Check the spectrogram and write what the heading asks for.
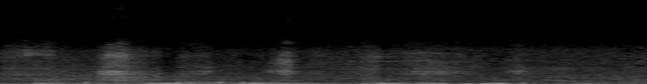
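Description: Walking footsteps picked up through a handheld camera as low, dull thuds about every two-thirds of a second.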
